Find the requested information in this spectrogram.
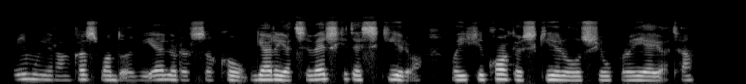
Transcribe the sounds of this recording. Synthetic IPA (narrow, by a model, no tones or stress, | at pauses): kɐɪmuːiɾɐŋkɐsʋɐd̪oːʋʲiɛlʲʊɪɾɐʃsɐkʰɐʊɡʲæːɾɐɪɐt̪ʲsʲɪʋʲɛɾʲsʲkʲɪt̪ʲɛsʲkʲiːɾʲoː | oːɪkʲɪkoːkʲoːssʲkʲiːɾʲoʊsjɛʊpɾɐeːjoːt̪ʰʲɛ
